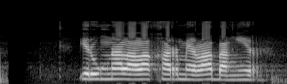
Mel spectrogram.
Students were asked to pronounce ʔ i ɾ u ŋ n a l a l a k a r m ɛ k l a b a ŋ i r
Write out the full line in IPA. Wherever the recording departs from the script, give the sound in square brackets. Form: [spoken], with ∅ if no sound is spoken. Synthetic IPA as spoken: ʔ i ɾ u ŋ n a l a l a k a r m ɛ [∅] l a b a ŋ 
